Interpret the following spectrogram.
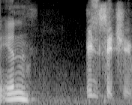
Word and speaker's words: in situ: When I think, of course, of words like is it how do you pronounce that again? In situ.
